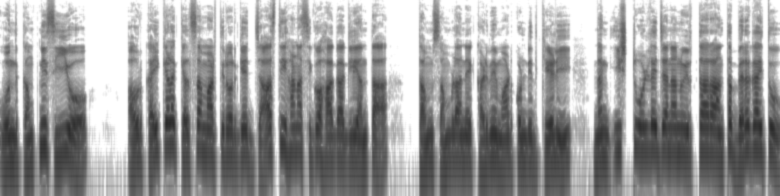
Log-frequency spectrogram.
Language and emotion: Kannada, surprised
